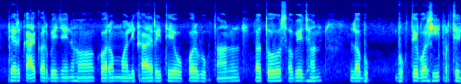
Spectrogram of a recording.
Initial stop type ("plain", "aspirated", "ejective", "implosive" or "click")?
aspirated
